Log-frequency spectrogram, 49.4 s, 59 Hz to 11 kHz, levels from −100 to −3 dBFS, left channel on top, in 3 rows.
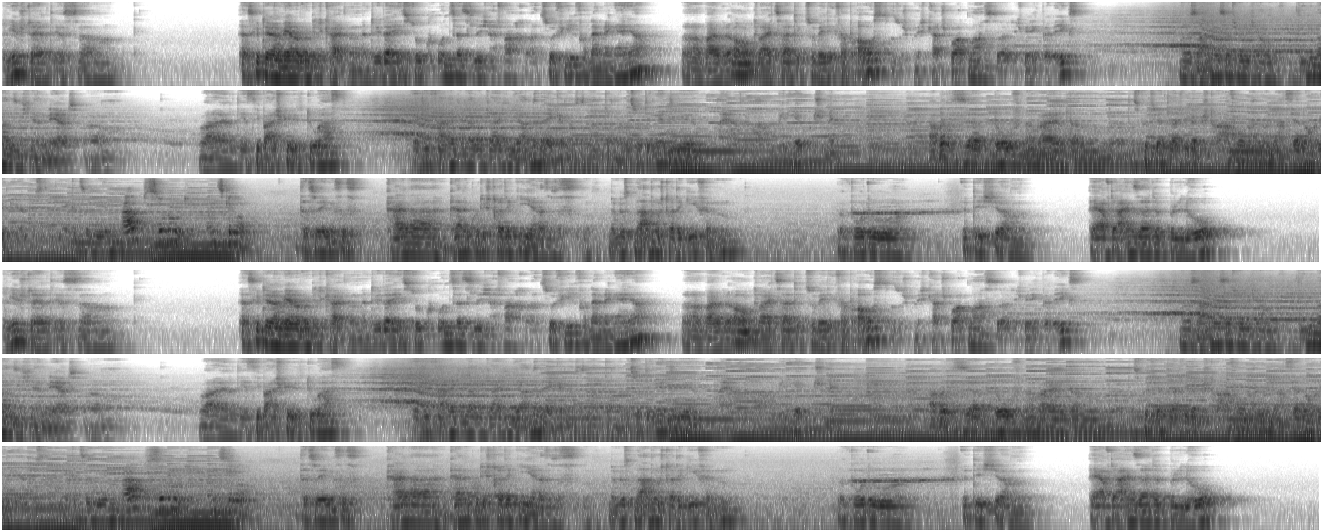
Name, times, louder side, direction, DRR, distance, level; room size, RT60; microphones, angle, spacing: voice 1, 0.0-1.4 3.0-8.1 8.5-13.4 14.7-18.0 18.9-20.7 21.6-27.1 28.1-34.5 36.6-37.5 37.8-42.1 43.4-44.4 45.0-45.8 46.6-48.0, left 1 dB, 10° left, 0 dB, 0.3 m, -30 dB
Race car auto racing / Accelerating revving vroom, 12.1-26.2, right 1 dB, 25° right, 1.0 m, -39 dB
sound 1, 23.2-35.9, equal, 80° right, 1.1 m, -29 dB
sound 2, 25.4-44.9, right 2 dB, 65° right, 0.5 m, -43 dB
voice 2, 34.5-36.1, left 2 dB, 70° left, 4 dB, 0.5 m, -28 dB
4.8 x 2.2 x 2.7 m, 0.87 s
head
